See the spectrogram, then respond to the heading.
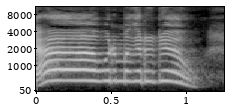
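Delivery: high, loud, fast, frantic, anxious wail. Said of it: "of being overwhelmed, anxious".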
